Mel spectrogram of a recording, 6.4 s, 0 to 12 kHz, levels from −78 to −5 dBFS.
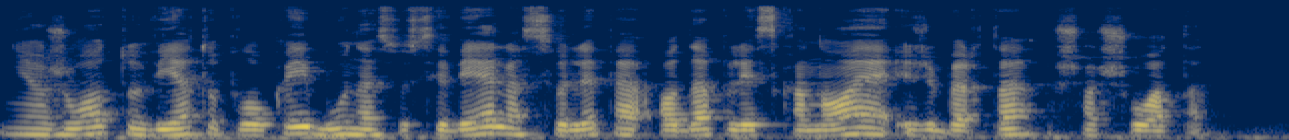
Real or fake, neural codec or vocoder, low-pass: real; none; 9.9 kHz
